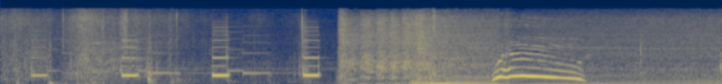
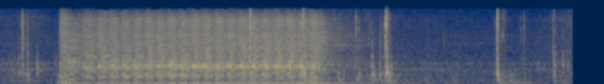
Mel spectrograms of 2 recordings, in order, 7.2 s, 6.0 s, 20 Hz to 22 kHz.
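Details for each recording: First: 2017 Ford Transit Connect 2.5L four-cylinder, 45k miles, after fixing cold crank no-start with P0116 and fans always on; coolant sensor reads 60°F, ambient 42: chimes, short crank, quick catch and flare, smooth steady idle; no parts needed. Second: 2017 Ford Transit Connect 2.5L four-cylinder, 45k miles, cold start with P0116 set and cooling fans on constantly: starter cranks steadily about two and a half seconds, about three pulses a second, never catches; crank no-start.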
